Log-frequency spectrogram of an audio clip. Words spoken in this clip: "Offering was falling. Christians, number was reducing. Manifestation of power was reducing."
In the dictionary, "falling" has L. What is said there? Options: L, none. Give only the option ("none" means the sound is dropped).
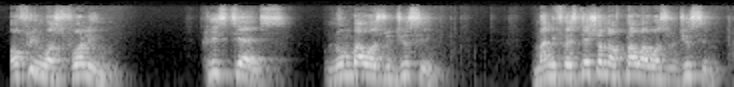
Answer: L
